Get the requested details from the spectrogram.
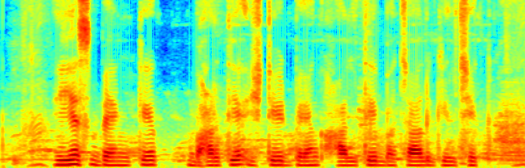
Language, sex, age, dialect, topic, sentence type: Magahi, female, 18-24, Northeastern/Surjapuri, banking, statement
